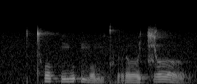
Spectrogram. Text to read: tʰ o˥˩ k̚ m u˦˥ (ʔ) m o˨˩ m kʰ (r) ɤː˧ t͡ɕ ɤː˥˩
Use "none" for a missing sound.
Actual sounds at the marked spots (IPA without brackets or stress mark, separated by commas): ʔ, r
